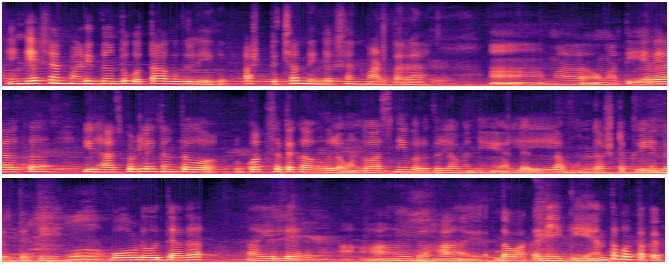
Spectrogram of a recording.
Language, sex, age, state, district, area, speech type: Kannada, female, 45-60, Karnataka, Dharwad, rural, spontaneous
